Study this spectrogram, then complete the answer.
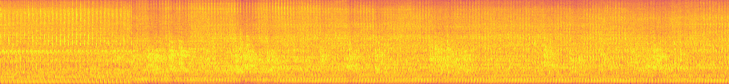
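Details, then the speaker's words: Old Stone concrete mixer, small single-cylinder engine, first run after rehab and greasing, needed choke; catches after a cough and settles into a steady, even putter with slightly lumpy beat; normal running. "I'll try to start it up now. We can listen to it run for the first time. And hopefully it does run."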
